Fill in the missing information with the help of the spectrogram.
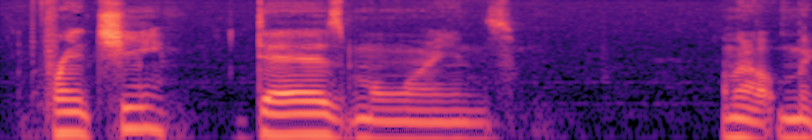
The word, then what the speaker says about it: Des Moines: Duh, moin, moin. Rhymes with loin. Des Moines.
